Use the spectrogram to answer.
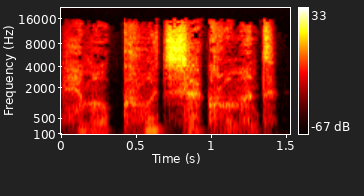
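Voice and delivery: startled German officer's curse; astonished exclamation. Acted. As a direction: exclaim it in amazement, without shouting. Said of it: "he exclaimed".

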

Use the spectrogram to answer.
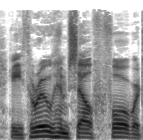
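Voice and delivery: ordinary delivery

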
